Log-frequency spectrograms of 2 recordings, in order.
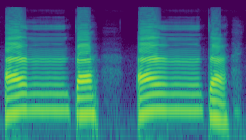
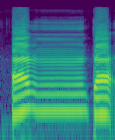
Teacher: An tazbahu baqarah, an tazbahu baqarah. Anta, ada bacaan ikhfa hakiki, yaitu suara nunnya disamarkan ke huruf ta. Anta, anta, tidak dibaca anta, anta, tapi anta, terdengar samar-samar suara nun kepada huruf ta.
